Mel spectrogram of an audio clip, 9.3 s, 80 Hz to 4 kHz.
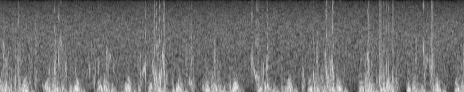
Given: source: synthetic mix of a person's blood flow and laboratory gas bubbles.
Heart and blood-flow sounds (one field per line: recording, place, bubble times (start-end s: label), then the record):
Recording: Doppler ultrasound of blood flow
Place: precordium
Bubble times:
0.00-0.43 s: bubbles
0.82-1.02 s: bubbles
1.06-1.34 s: bubbles
1.77-2.00 s: bubbles
2.14-2.31 s: bubbles
2.74-3.37 s: bubbles
3.77-3.91 s: bubbles
4.03-4.16 s: bubbles
4.47-4.52 s: bubbles
5.01-5.45 s: bubbles
6.02-6.12 s: bubbles
6.23-6.30 s: bubbles
6.40-6.73 s: bubbles
7.30-7.48 s: bubbles
7.51-7.99 s: bubbles
8.44-8.71 s: bubbles
From the record:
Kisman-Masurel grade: 242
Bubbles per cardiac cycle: several, 3 to 8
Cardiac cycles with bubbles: 100%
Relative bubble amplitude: moderate (0.250 to 0.450)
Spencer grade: 3 (all of the cardiac periods contain showers or single bubble signals, but not dominating or overriding the cardiac motion signals)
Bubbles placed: only in the low amplitude regions of the cardiac cycle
